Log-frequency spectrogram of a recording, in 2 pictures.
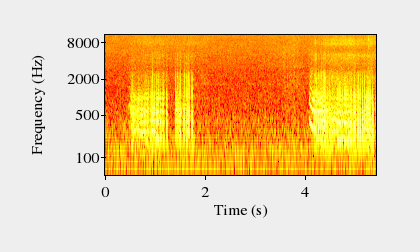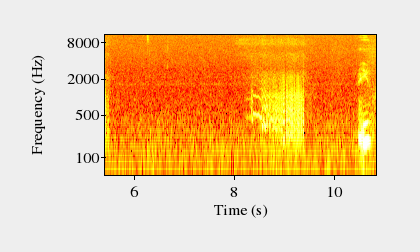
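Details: Female house cat crashed out at nap time, snoring in uneven breaths: a broken double snort, a longer rasping breath, then a softer one, with a faint woman's voice at the very end.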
